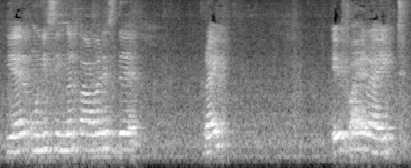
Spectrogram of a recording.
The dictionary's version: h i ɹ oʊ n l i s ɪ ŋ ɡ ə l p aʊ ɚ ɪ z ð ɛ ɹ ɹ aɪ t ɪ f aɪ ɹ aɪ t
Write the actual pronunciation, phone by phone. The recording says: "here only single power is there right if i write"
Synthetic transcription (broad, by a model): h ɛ ɹ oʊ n i s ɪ ŋ ɡ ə l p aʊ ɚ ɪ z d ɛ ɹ ɹ aɪ t ɪ f aɪ ɹ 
